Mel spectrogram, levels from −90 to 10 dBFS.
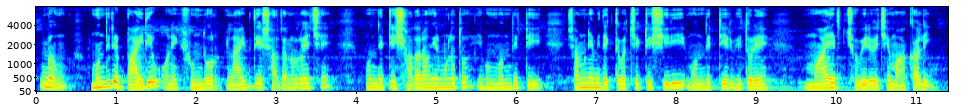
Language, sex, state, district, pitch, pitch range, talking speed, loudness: Bengali, male, West Bengal, Malda, 145 Hz, 140-160 Hz, 150 wpm, -25 LUFS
